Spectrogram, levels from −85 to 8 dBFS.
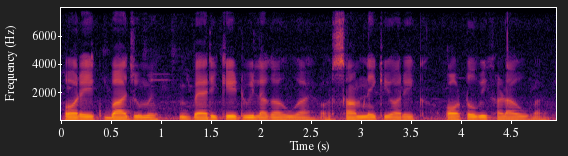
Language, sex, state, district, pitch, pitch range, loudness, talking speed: Hindi, male, Uttar Pradesh, Lalitpur, 115 Hz, 110-115 Hz, -18 LUFS, 220 wpm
